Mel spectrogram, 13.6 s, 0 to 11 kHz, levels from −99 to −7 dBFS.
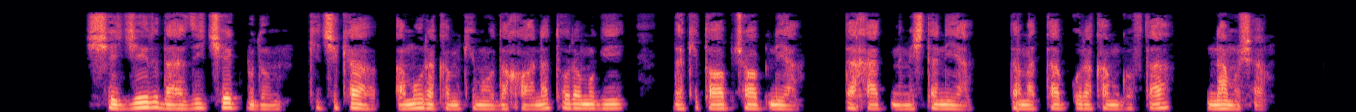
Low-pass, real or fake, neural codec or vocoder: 7.2 kHz; real; none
